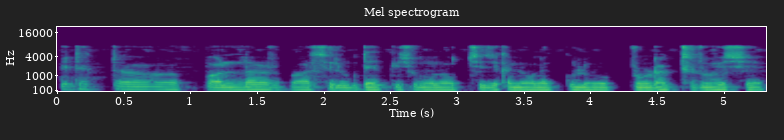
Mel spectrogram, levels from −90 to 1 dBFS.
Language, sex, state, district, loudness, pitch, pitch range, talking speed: Bengali, male, West Bengal, North 24 Parganas, -26 LUFS, 115 Hz, 110-120 Hz, 160 wpm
